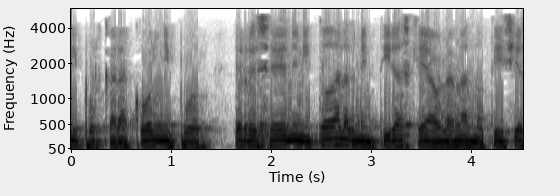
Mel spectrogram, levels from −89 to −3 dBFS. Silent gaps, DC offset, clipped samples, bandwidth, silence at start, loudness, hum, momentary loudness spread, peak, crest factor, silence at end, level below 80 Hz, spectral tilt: none; 0.4%; 4%; 5.4 kHz; 0 s; -9 LUFS; none; 4 LU; 0 dBFS; 8 dB; 0 s; -30 dBFS; -10.5 dB/octave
